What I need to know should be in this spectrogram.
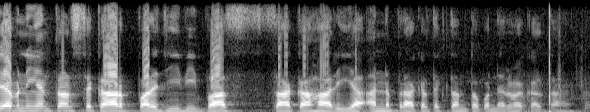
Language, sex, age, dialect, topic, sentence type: Hindi, male, 18-24, Awadhi Bundeli, agriculture, statement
